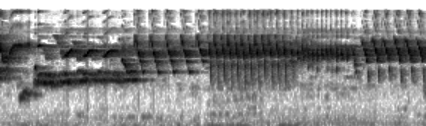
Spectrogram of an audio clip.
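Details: Male canary lure song for silent canaries: a rising whistled phrase, then steady rapid trills stepping between pitches, ending in a bright repeated roll.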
